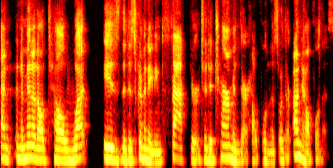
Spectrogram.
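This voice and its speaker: This man has an unremarkable speaking voice, fairly high in pitch with fairly even intonation, going at a moderate pace with hardly any pauses. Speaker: psychotherapist and trainer. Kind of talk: lecture. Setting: webinar.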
